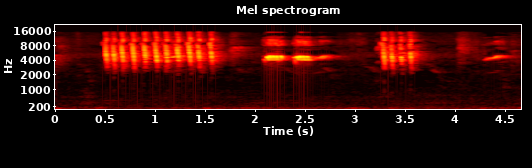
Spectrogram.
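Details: Ninja sunbird giving a high, rapid stuttering trill, then two thin sustained whistles and another short trill burst, ending with a faint rising whistle.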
